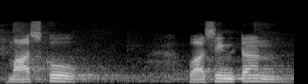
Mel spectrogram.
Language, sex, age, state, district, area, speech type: Maithili, male, 45-60, Bihar, Supaul, urban, spontaneous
